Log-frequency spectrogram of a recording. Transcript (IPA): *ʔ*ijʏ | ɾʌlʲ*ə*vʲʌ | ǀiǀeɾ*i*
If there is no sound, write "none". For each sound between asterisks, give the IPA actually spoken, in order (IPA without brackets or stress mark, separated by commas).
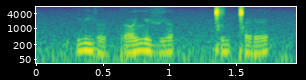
ʔ, ə, e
